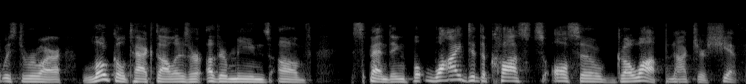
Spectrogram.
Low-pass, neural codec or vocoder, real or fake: 7.2 kHz; codec, 16 kHz, 1.1 kbps, Voila-Tokenizer; fake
